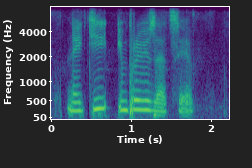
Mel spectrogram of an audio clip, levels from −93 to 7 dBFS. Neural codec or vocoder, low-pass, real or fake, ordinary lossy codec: none; 7.2 kHz; real; Opus, 16 kbps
